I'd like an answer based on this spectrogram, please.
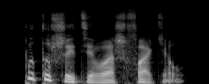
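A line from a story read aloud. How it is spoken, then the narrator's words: Mocking tone. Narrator (Russian): говорит она насмешливо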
